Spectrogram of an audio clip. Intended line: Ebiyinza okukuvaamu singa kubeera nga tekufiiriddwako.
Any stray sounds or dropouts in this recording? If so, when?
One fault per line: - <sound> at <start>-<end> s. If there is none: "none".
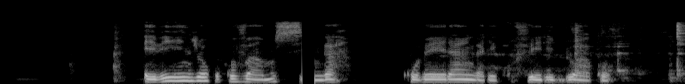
- dropout at 3.0-3.1 s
